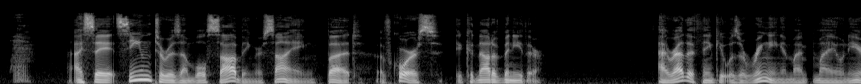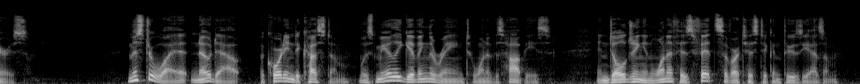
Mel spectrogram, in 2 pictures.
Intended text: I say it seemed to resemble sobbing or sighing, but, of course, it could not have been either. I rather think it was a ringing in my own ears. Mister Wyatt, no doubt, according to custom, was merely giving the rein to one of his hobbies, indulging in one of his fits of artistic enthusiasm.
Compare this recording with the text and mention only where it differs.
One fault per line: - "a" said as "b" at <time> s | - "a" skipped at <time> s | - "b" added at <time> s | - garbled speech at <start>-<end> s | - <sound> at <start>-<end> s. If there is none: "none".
- throat clearing at 0.1-0.4 s
- "my" added at 8.1 s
